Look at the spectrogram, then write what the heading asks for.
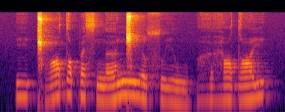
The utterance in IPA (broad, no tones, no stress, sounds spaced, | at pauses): i ɡ͡ǁ ɒ dˤ i p ɛ s ŋ ɜ ŋ͡ǁ i ə̯ sʷ i w | ɦ ə ɦ ɛ dˤ i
